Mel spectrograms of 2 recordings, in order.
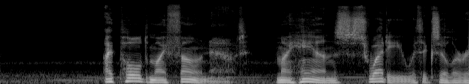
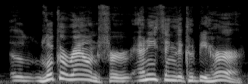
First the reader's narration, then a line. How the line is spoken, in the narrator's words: I blurted out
